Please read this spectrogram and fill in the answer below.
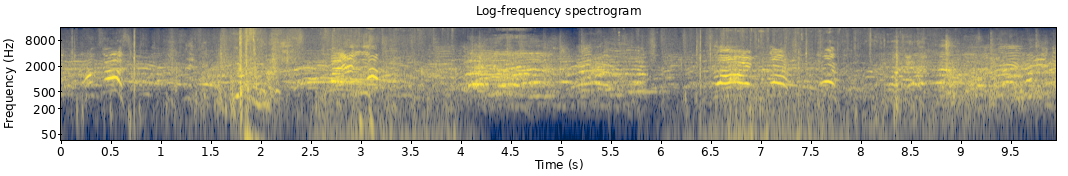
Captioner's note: shouting in afrikaans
